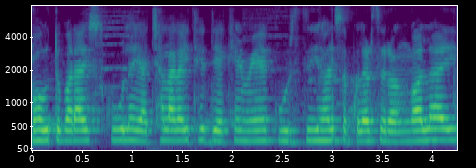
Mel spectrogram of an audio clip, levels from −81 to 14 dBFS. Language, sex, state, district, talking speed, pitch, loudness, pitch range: Hindi, female, Bihar, Vaishali, 240 wpm, 215 Hz, -15 LUFS, 210-220 Hz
